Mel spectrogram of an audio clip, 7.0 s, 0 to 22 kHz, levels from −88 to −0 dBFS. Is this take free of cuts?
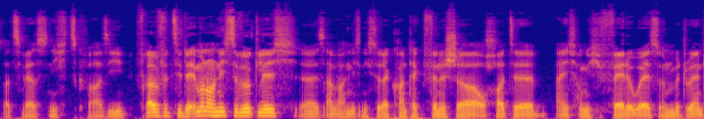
no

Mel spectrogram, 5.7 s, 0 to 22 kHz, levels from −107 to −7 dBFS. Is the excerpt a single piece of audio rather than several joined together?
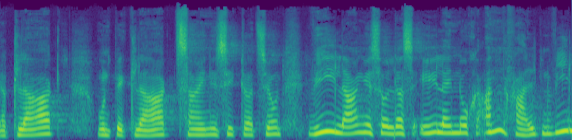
yes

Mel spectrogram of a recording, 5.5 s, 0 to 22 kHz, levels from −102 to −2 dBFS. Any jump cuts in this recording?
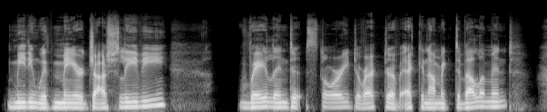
no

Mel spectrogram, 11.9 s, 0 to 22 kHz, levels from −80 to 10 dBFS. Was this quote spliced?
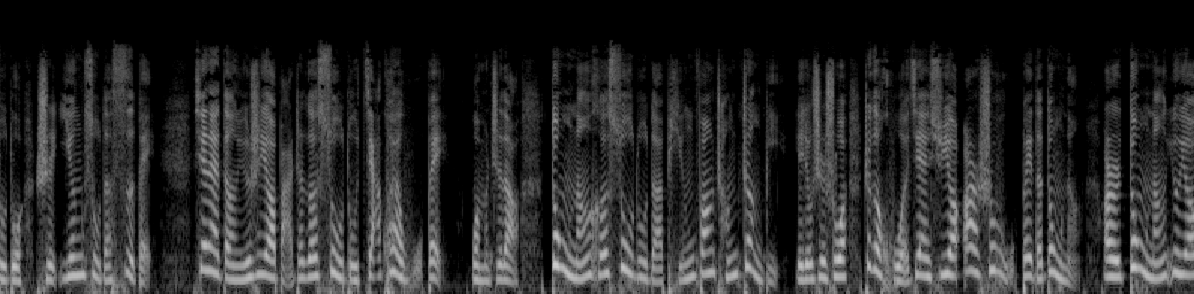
no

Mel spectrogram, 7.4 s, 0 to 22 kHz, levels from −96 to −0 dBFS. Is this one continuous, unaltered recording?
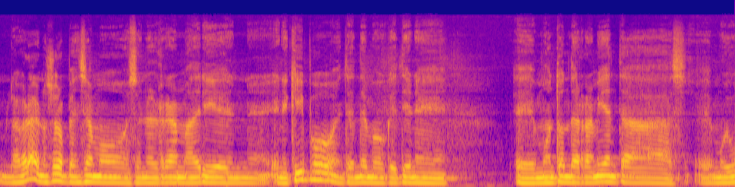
yes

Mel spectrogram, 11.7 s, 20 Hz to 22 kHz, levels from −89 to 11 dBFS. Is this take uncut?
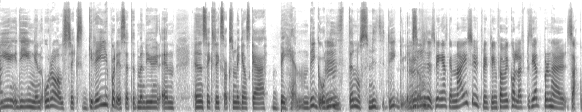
no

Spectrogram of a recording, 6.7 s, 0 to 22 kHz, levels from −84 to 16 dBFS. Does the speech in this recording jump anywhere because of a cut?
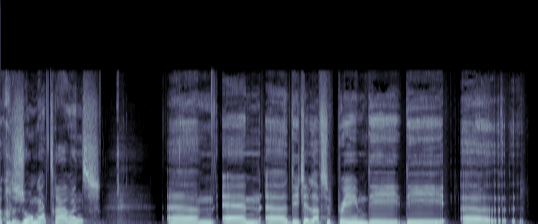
no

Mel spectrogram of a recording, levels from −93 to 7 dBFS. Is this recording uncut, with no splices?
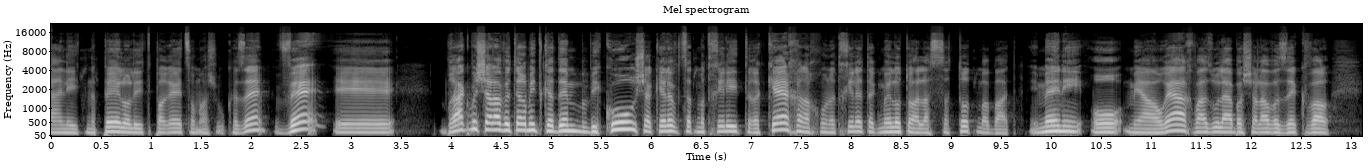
no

